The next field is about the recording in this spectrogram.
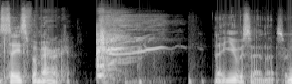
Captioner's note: laughs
